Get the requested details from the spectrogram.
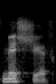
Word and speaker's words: MSCHF: I mean, the article also mentioned that this particular company, MSCHF, I think it's pronounced Mischief because that's what the letters spell out, but they said they also made heaven theme.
